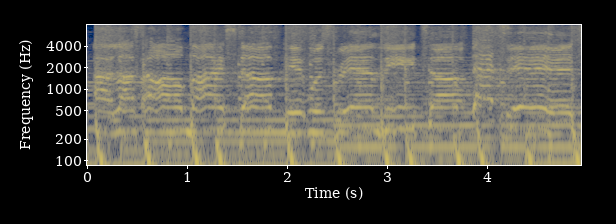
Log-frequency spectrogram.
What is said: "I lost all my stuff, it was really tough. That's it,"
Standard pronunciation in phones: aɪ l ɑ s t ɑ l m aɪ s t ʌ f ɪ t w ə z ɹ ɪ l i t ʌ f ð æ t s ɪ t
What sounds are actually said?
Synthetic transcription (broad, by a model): aɪ l ɑ s t ɑ l m aɪ s t ʌ f ɪ t w ə z ɹ ɪ l i t ʌ f ð æ t s ɪ t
